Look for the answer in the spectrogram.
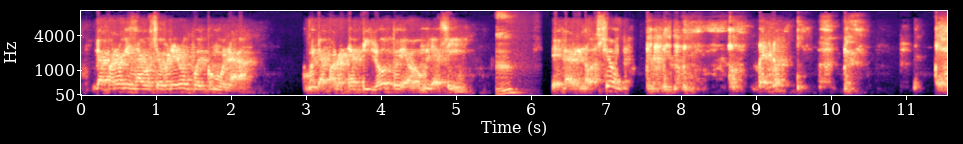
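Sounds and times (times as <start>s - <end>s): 
speech: 0.2s - 2.4s, 3.0s - 8.4s
gravelly throat clearing: 5.6s - 6.0s, 7.6s - 11.5s
harsh hacking coughs: 5.6s - 6.0s, 7.6s - 10.6s, 11.2s - 11.5s.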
